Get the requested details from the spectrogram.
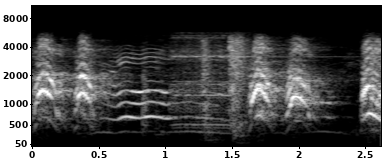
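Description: A dog barks in a quick run of sharp, high yips, then lets out a drawn-out whine before barking again several more times, loud and alone with no talking.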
